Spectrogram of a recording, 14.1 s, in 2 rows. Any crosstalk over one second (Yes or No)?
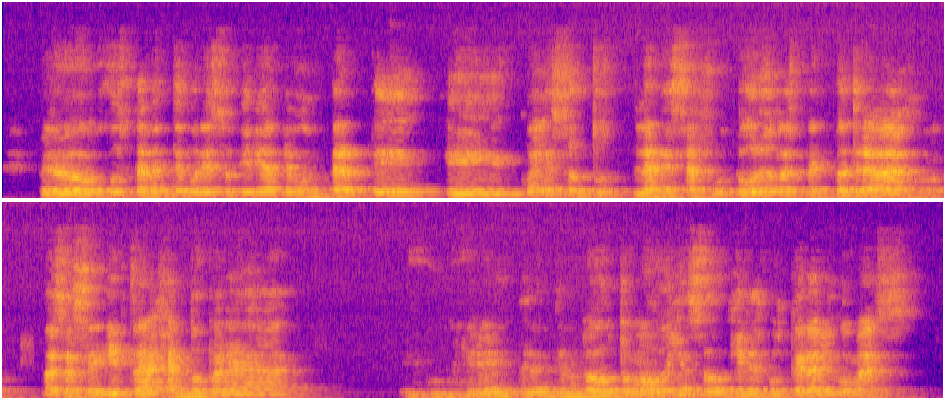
No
